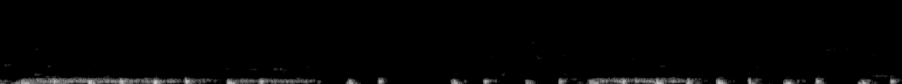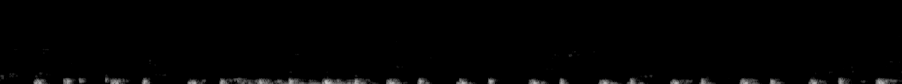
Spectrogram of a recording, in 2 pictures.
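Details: Own heartbeat recorded during breath-holds and panting (hyperventilation): low heartbeat thumps whose pace speeds up and slows down, with bursts of breathing rumble; heart rate changes with breathing manoeuvres.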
